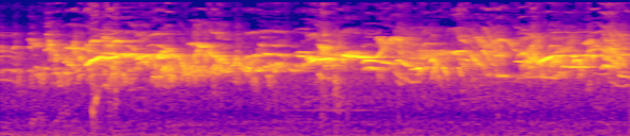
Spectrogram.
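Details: Champion caged Oriental magpie-robin, tail fully fanned, delivering a dense stream of bright, high whistles and rapid twittering phrases that flow almost without break, each phrase shifting in pitch.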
